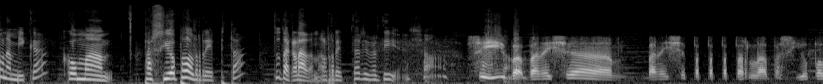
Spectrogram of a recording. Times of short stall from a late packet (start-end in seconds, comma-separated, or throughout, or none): none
